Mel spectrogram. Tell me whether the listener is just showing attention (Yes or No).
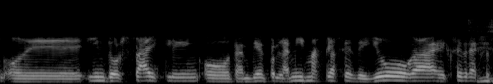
No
